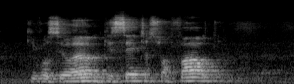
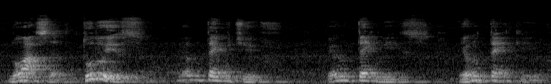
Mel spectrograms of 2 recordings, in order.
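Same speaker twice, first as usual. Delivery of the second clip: softer, lower, a weary imitated lament; sad complaint; 3 semitones lower, 8 dB quieter, faster than usual. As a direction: imitate a grieving relative complaining quietly. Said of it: "seu familiar falando aqui assim". (lamento triste e baixo)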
